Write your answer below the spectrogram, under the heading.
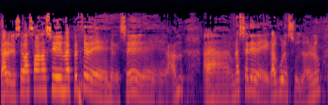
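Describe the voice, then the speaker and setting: A man speaks in a high voice at a moderate pace. His intonation is lively. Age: 40s. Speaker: mental health service user. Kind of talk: casual chat.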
